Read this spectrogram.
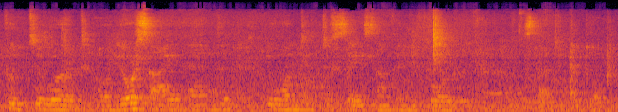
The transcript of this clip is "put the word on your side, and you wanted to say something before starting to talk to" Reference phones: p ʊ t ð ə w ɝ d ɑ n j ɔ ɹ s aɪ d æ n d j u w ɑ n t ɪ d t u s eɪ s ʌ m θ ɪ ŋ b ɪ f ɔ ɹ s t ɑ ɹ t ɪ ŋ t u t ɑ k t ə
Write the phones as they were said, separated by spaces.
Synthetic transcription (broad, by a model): p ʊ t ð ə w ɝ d ɑ n j ɔ ɹ s aɪ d æ n d j u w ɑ n t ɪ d t u s eɪ s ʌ m t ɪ ŋ b ɪ f ɔ ɹ s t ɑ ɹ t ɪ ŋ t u t ɑ k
